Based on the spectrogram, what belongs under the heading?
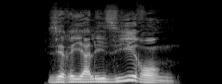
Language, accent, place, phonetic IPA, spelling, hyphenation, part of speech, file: German, Germany, Berlin, [sɛʁɪalɪsiːʁuŋ], Serialisierung, Se‧ri‧a‧li‧sie‧rung, noun, De-Serialisierung.ogg
- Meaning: serialisation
